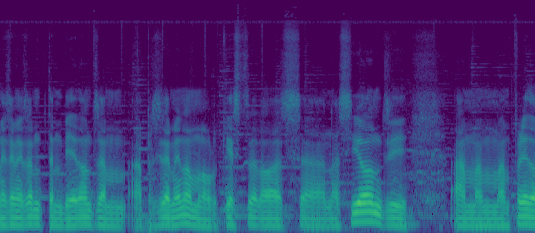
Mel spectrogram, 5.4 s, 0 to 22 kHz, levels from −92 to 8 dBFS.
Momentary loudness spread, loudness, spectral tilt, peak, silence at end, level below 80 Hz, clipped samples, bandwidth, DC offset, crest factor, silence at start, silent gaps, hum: 9 LU; -31 LUFS; -8 dB/octave; -14 dBFS; 0 s; -52 dBFS; under 0.1%; 16.5 kHz; under 0.1%; 16 dB; 0 s; none; none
